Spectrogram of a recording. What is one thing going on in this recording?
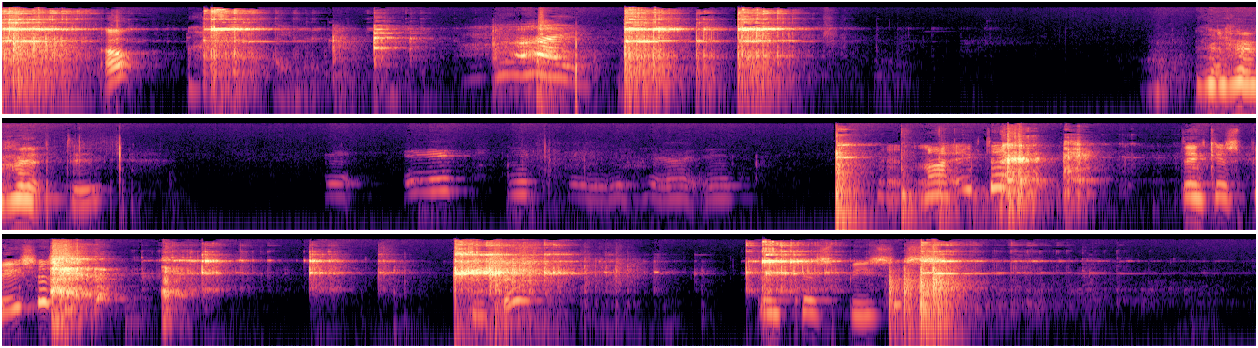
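Glass marbles rattle and clink in a jar.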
